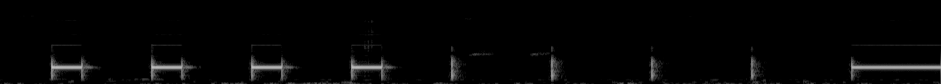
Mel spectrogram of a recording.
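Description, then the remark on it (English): A radio time signal: several short mid-pitched beeps and sharp ticks spaced about a second apart, then a long steady dash tone marking exactly 10 o'clock Pacific Daylight Saving Time that holds to the end, with no talking. “The beginning of the long dash indicates exactly 10 o'clock Pacific Daylight Saving Time.”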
